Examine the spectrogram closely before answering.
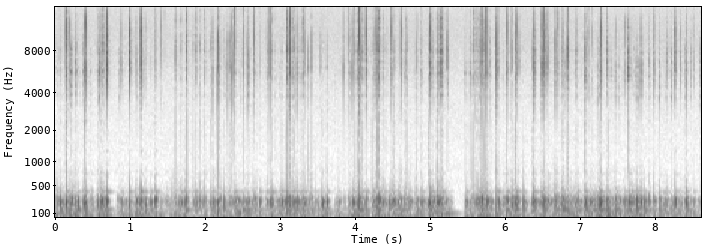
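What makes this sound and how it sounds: Long almond-shaped nails scratch across the bare, hollow, domed metal wire-mesh grille of a large studio microphone. The result is a dense, continuous run of scritchy clicks over a boomy, hollow low-mid rumble, with bright ticks on top. The scratching briefly pauses near the middle, then resumes at the same steady pace.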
